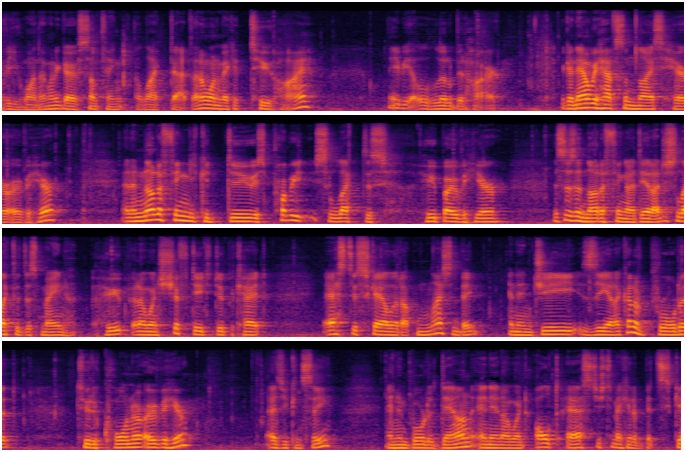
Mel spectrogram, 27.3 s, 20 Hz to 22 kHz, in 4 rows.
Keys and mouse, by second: 5.3 alt+a, 7.3 ctrl+s, 7.5 ctrl+s, 9.4-27.2 middle drag, 11.2 Tab, 12.1 z, 14.4 z, 15.4 shift+d, 16.4 s, 18.8 g, 21.1 s, 24.2 g, 25.7 alt+s.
